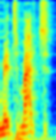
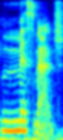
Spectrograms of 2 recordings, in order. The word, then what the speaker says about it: mismatch: Yeah, the thing is, I've heard people say that, and I'm always like, where did Mitch come from? Yeah. No, okay, so you say mismatch.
